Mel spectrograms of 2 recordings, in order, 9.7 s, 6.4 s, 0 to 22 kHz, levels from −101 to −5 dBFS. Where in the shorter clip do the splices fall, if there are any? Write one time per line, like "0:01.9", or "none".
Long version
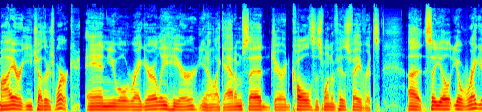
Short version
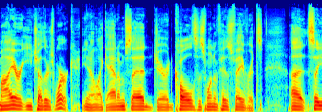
0:01.6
